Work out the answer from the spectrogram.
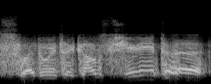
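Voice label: player friendly fire, Czech, mood med; War Thunder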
